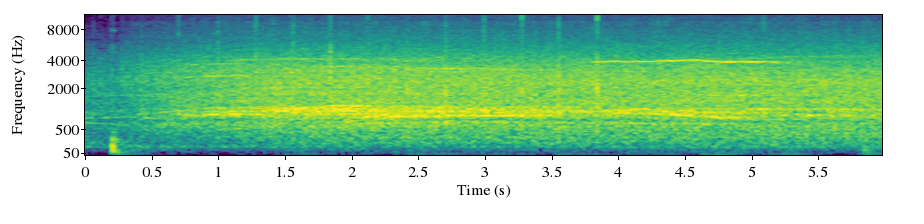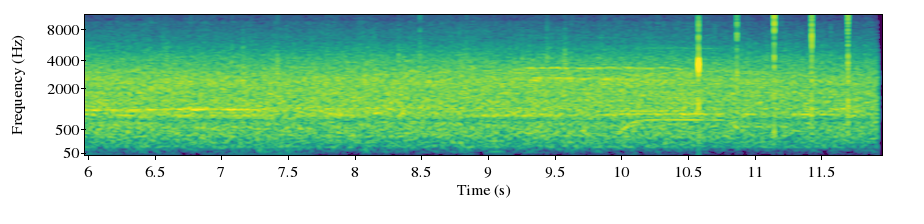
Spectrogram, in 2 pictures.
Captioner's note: cheers and applause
